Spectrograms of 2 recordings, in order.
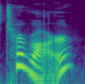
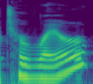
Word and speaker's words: Tarrare: I believe it's Tarare, Okay. but I also have heard Tarare or Terrare. Terrare. But I'm going to try and stick with Tarare.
